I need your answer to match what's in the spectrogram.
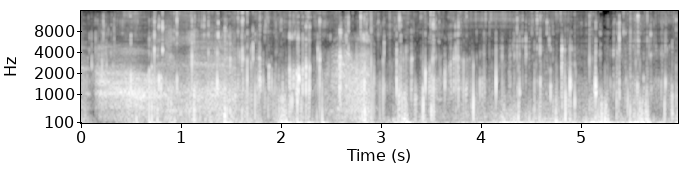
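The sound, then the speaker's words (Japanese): Close, wet mouth noises: continuous smacking, squishing and clicking, intimate and fairly loud, with a soft low rumble underneath and no talking. “水音を聞くだけでペニス反応しちゃうんですね。”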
